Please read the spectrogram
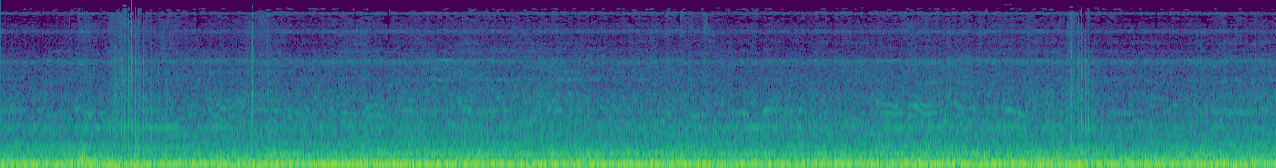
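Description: Steady low rumble of tyre, road and engine noise heard inside a car cabin at highway speed, with a few faint clicks.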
